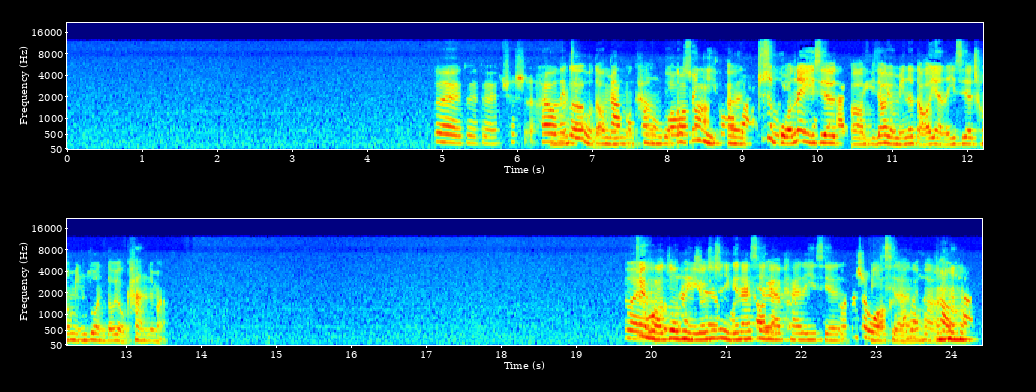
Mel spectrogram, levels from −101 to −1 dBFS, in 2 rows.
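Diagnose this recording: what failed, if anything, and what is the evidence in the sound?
Speech suppressed in double talk at 6.84–10.76 s, 20.14–22.83 s and 23.48–24.34 s: the speech dips in patches by about 15 to 25 dB. The likely cause is the echo canceller in call processing treating simultaneous far-end talk as echo and turning down the near-end talker with it.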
